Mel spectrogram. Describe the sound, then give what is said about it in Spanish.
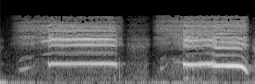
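A person vocally imitates lobsters crying as they are put into boiling water: two long, high, strained squealing cries with a breath between them, the second bending downward in pitch at its end. “cuando las meten en la, el agua hirviendo, lloran horrible. ¿Cómo lloran? así.”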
